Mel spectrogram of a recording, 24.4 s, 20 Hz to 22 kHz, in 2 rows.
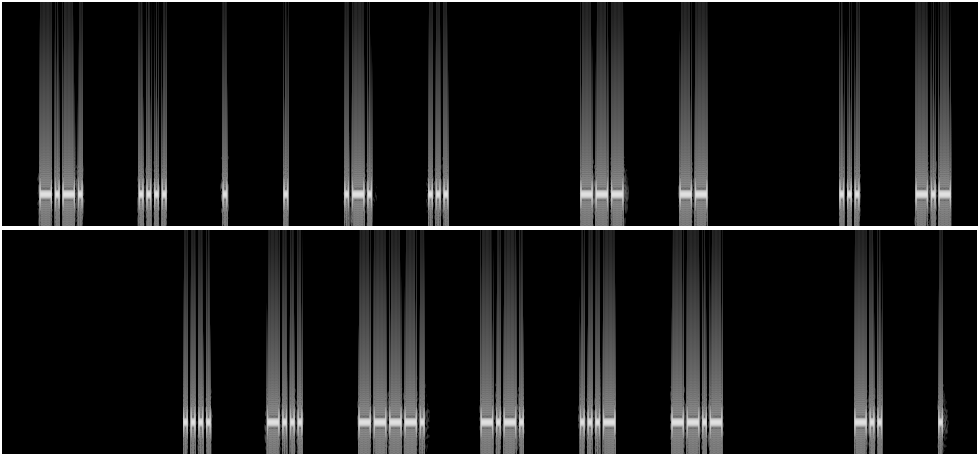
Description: Morse code, heard as a keyed tone, about 25 wpm, spaced as for 10 wpm, 590 Hz. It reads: CHEERS OM SK HB9CVQ DE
